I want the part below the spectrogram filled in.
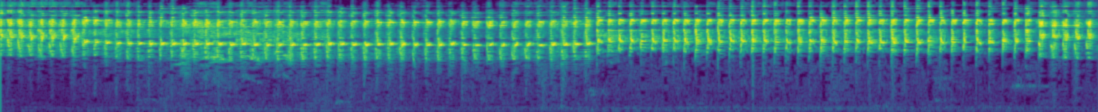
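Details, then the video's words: Chatty lovebird delivering a long 'ngekek' chatter: a continuous fast trill of high, buzzy pulses, about three per second, holding steady for over ten seconds in a quiet indoor setting. "LOVE BIRD CEREWET NGEKEK PANJANG !!!Aksi Love Bird Latah"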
